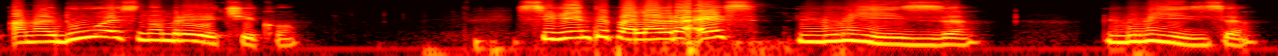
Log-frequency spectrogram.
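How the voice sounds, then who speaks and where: A woman's voice: medium pitch, no room sound, clean studio sound. A woman giving a beginner pronunciation lesson, patiently spelling out letters and sounds. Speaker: French teacher.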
